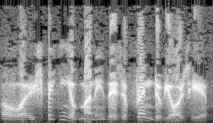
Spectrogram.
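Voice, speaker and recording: Blustery, animated old radio boozer. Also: male voice, mid-range voice, brisk, heavily acted. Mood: wheedling, jovial. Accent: American. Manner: florid, mock-indignant, rambling. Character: boozy, blustery old ex-doctor sidekick. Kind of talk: 1940s radio comic character acting. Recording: dull old radio recording.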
